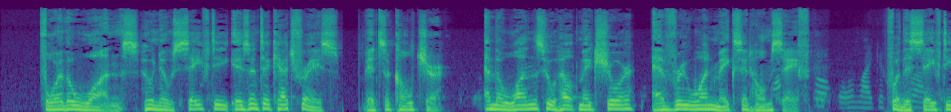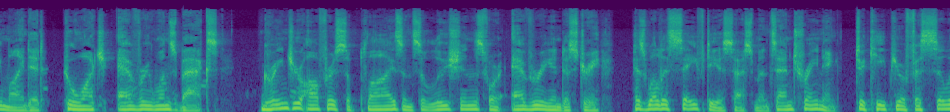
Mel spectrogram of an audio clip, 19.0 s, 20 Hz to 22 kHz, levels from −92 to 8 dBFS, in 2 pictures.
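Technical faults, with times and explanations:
1.77–2.13 s, 4.71–4.82 s, 6.34–6.45 s and 7.78–8.01 s, echo leak: faint scraps of speech repeat 335 ms late, about 25 to 30 dB below the main voice. On a spectrogram, a dim copy of the harmonic pattern trails the original. This is likely an echo canceller at a loudspeaker end letting residue through.
7.69–8.52 s, 9.52–11.94 s and 12.91–13.07 s, speech suppressed in double talk: the voice dips by roughly 10 to 20 dB in patches while the other side talks. The waveform shows sudden notches in the envelope, likely from an echo canceller turning down both talkers.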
